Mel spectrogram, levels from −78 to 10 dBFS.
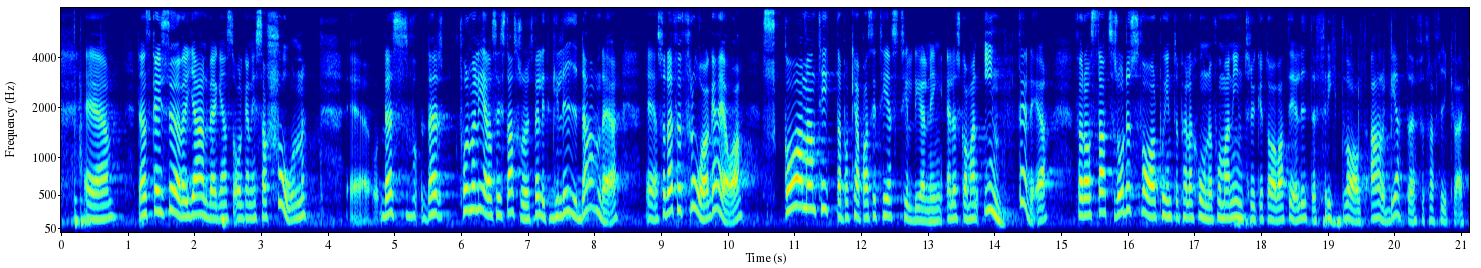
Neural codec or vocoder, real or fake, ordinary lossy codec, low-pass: none; real; none; none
